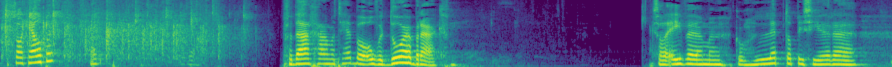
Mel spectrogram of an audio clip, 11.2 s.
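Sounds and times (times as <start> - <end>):
audience applause: 0.0 - 3.4
speech: 0.2 - 1.5, 3.6 - 5.7, 8.2 - 10.9.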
